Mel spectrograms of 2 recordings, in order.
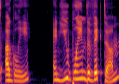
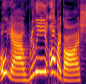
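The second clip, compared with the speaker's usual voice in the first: very loud, high-pitched comedy character voice; 4 semitones higher, 10 dB louder than usual. Imitating another speaker's comedic character: imitating her loud high comedic voice. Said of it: "It's, like, very loud".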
